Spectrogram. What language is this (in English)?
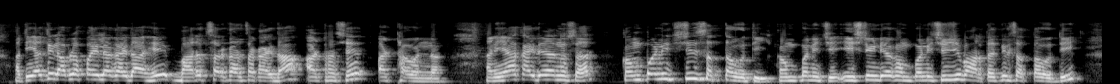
Marathi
